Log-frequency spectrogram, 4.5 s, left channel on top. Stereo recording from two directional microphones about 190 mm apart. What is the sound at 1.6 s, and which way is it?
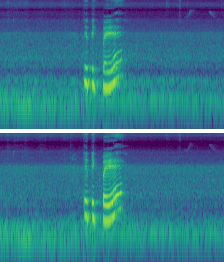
Speech, 50° right (ahead or behind).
